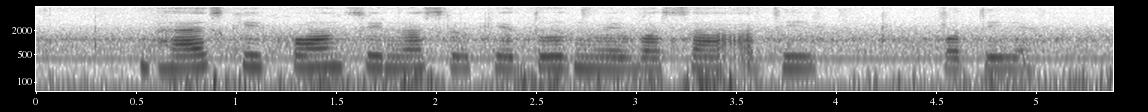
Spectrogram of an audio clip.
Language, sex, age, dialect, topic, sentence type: Hindi, female, 18-24, Marwari Dhudhari, agriculture, question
